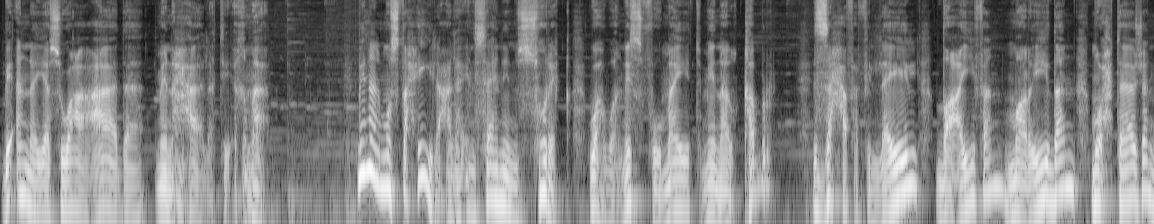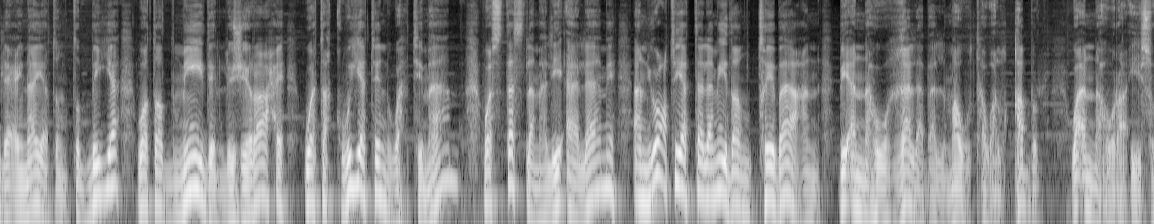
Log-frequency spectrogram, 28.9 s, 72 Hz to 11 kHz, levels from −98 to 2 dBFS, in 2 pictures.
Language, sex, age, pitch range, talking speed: Arabic, male, 60-79, 90-130 Hz, 85 wpm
